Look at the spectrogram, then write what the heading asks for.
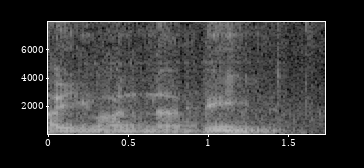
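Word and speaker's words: أيها النبي: atas engkau wahai nabiasdiri dengan tasdid bacanya Ayuh nabi nabi tasdid nabi gitu ayyuhan Nabi Ada tasidnya bi bi gitu Bi ayyuhan nabi nah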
